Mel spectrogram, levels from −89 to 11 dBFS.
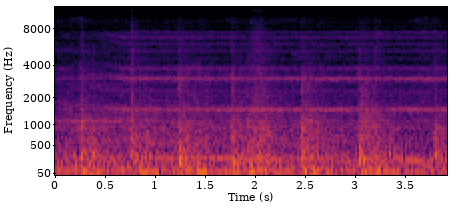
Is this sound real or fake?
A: fake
